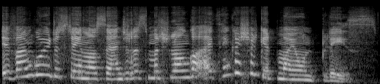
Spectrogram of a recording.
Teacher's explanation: И еще одна особенность индийского акцента — это то, как они смягчают букву «l» там, где это не нужно. А еще индусы произносят звук «r», ну, то есть прям произносят.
